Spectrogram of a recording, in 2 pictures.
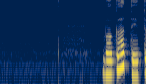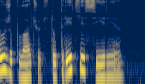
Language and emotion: Russian, sad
